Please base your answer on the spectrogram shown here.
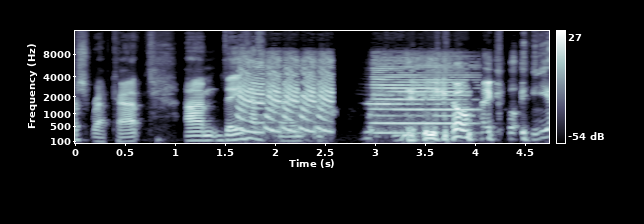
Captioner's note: siren wailing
